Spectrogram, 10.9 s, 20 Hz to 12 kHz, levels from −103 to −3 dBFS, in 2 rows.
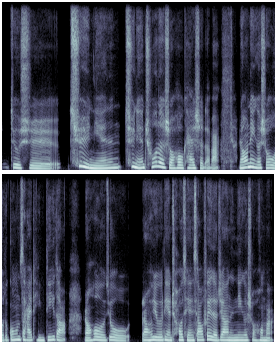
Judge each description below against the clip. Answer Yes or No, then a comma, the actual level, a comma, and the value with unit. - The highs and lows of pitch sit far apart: No, average, 2.8 semitones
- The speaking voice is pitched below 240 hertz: Yes, high, 200 Hz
